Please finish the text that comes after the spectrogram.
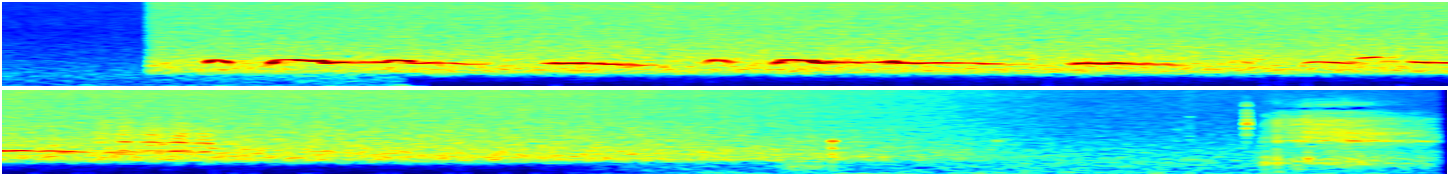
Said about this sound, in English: So we've heard some distant Manx Shearwater calls coming from high up in the hills.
